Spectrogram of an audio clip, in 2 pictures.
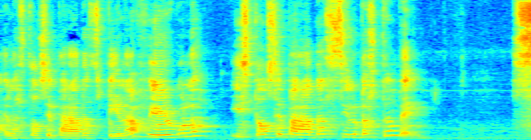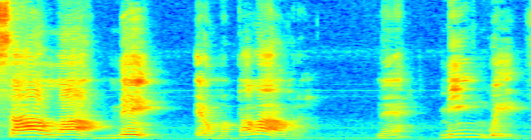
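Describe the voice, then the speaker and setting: A woman, a primary school teacher correcting homework in a recorded lesson, explaining slowly and patiently with frequent checking tags. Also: mid-range voice. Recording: roomy echo, voice a bit far from the mic, faint background noise.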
